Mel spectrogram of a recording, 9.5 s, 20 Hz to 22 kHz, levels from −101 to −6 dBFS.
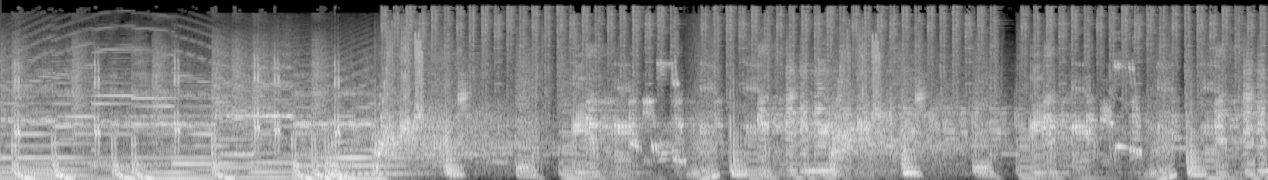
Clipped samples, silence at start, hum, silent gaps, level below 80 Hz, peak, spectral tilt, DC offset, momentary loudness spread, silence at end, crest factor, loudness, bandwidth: under 0.1%; 0 s; none; none; -32 dBFS; -4 dBFS; -4 dB/octave; under 0.1%; 7 LU; 0 s; 16 dB; -20 LUFS; 19.5 kHz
